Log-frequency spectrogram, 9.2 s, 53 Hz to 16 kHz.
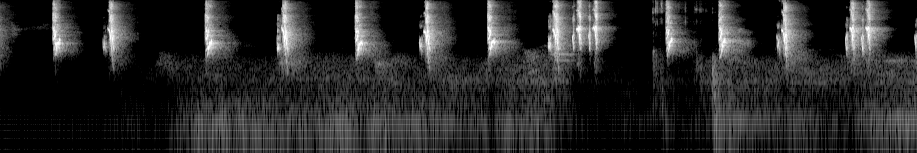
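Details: Long-tailed shrike song used as a lure to get a silent shrike singing: sharp, high, downward-sweeping notes, each struck alone about every 0.7 seconds, with short quick pairs near the end over a faint low hum.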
